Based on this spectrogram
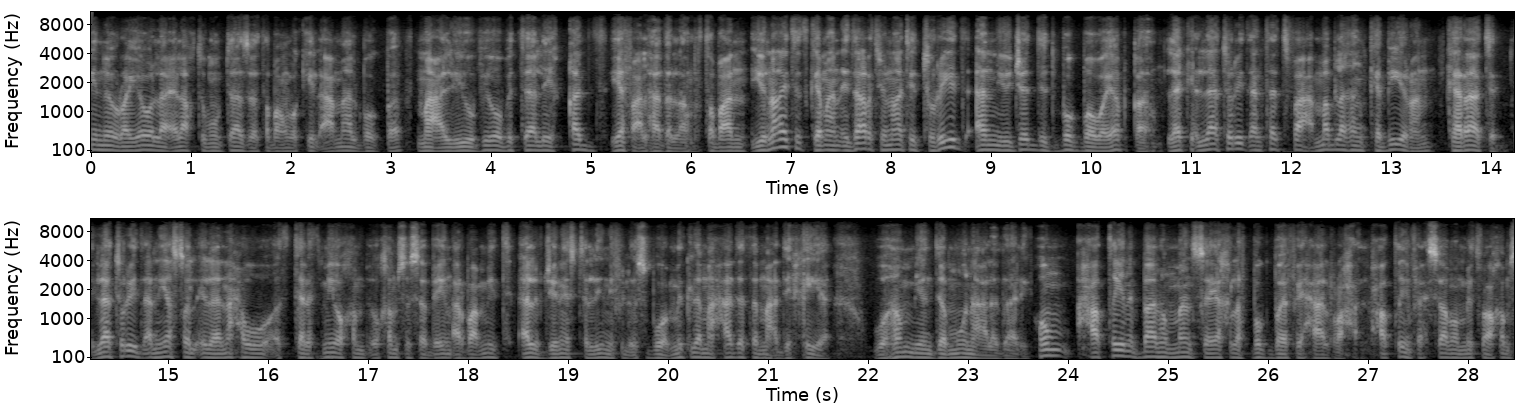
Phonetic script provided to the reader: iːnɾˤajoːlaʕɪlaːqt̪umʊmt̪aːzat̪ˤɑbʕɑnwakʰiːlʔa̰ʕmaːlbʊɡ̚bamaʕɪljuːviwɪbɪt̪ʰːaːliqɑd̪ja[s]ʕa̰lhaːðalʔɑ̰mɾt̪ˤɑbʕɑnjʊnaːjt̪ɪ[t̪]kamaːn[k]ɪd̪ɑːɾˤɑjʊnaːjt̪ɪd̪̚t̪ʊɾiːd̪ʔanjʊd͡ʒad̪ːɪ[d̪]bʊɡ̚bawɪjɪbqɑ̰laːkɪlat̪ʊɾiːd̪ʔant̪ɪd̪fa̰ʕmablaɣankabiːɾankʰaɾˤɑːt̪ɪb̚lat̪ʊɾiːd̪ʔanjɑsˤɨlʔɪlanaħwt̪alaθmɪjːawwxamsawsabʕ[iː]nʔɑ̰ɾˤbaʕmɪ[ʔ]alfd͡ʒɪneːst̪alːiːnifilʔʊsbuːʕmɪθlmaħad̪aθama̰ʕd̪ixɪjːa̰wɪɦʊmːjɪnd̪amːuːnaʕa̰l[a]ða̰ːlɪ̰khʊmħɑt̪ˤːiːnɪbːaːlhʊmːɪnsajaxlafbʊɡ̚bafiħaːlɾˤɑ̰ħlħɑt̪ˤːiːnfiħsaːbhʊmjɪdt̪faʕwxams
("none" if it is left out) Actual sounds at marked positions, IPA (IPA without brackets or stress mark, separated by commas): f, d̪, ʔ, d̪, iː, ʔ, a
